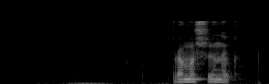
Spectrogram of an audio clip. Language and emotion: Russian, neutral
